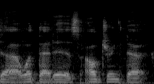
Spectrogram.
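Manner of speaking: usual speaking voice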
